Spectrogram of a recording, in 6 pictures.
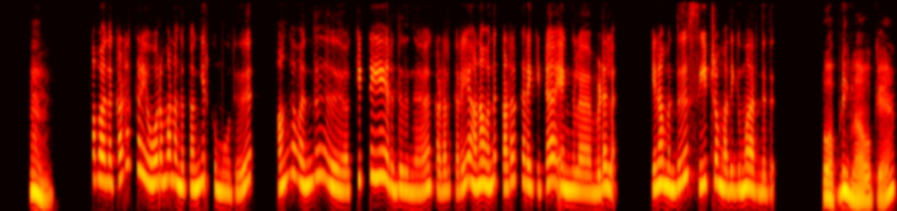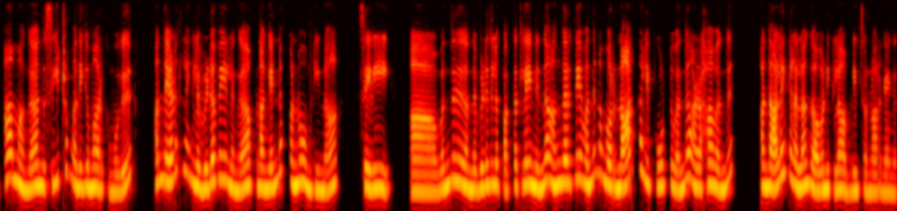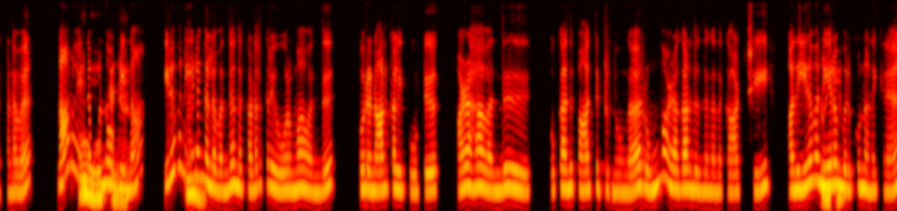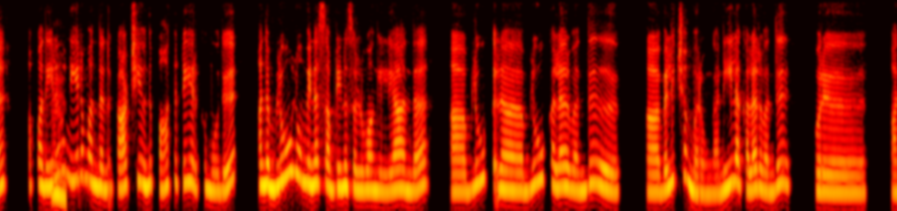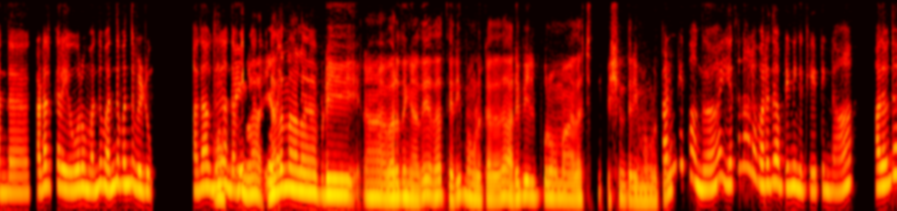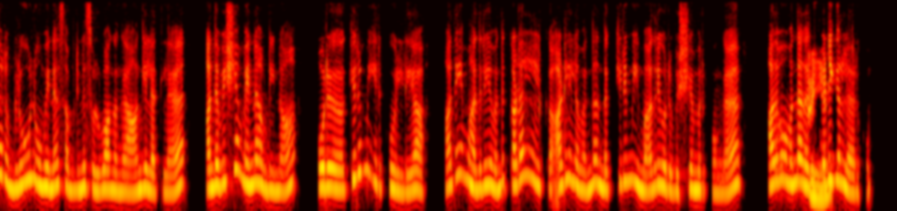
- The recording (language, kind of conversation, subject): Tamil, podcast, உங்களின் கடற்கரை நினைவொன்றை பகிர முடியுமா?
- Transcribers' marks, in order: surprised: "அப்ப, அந்த கடற்கரை ஓரமா, நாங்க … கிட்டேயே இருந்துதுங்க, கடற்கரை"; "பண்ணேன்" said as "பண்ணோம்"; in English: "ப்ளூ லூமினஸ்"; in English: "வேவ்"; in English: "ப்ளூ லூமினஸ்"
